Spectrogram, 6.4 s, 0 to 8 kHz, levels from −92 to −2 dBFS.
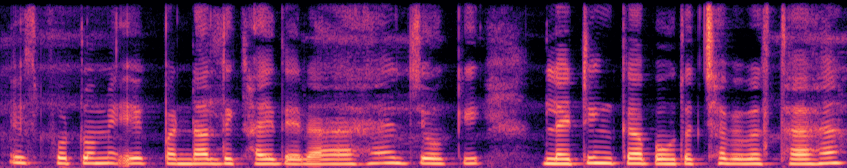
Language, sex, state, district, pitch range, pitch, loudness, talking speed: Hindi, female, Jharkhand, Deoghar, 220-245 Hz, 230 Hz, -15 LUFS, 160 wpm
